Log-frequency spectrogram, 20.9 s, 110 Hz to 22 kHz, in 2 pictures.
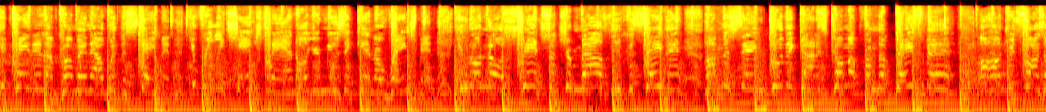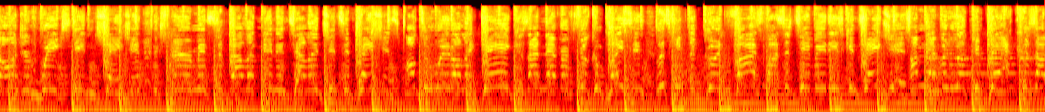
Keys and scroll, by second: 3.5-8.6 typing, 12.1-14.9 typing.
